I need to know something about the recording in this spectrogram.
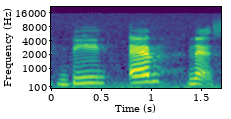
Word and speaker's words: viernes: So you're gonna read it viernes, okay? So the second to last syllable, that's when you're gonna increase your voice, okay?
